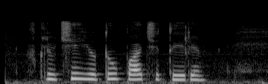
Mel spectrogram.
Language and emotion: Russian, neutral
